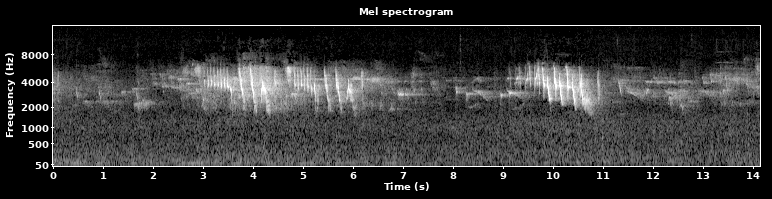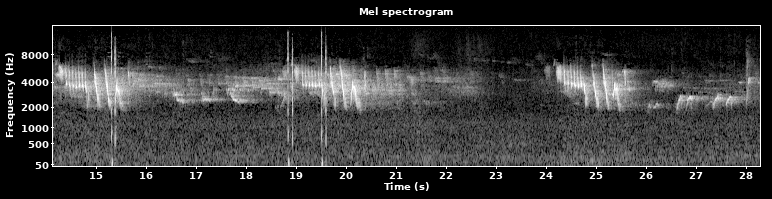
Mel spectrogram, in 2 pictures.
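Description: Songbird singing in repeated phrases of rapid, high chirping notes, one every few seconds, with a few sharp clicks around the middle.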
